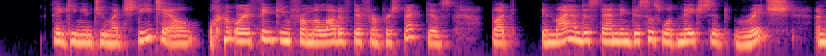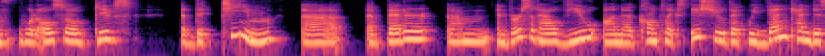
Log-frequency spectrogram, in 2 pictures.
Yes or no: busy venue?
no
